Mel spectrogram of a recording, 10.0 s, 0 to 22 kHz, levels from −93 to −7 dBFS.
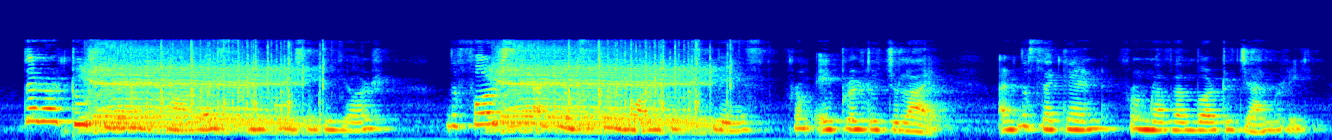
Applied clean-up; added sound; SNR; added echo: none; Applause / Cheering; 2 dB; reverberation time 0.5 s.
